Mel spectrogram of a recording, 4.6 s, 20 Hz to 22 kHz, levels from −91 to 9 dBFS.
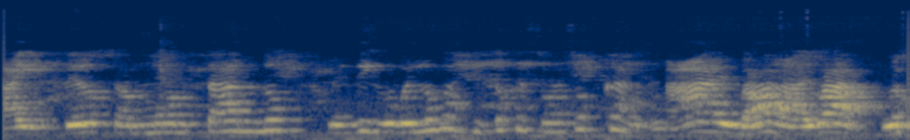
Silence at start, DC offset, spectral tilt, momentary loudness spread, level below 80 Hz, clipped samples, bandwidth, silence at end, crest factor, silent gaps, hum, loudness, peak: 0 s; under 0.1%; -6 dB/octave; 13 LU; -60 dBFS; under 0.1%; 5 kHz; 0 s; 16 dB; none; none; -25 LUFS; -8 dBFS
